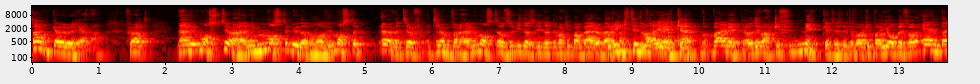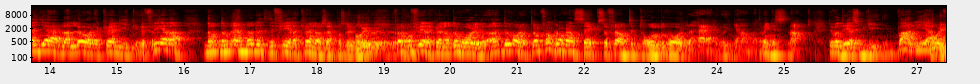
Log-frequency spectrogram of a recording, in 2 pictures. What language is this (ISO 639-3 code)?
swe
